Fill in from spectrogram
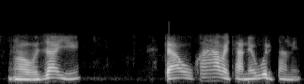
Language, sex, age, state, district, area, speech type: Bodo, male, 18-30, Assam, Kokrajhar, rural, conversation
